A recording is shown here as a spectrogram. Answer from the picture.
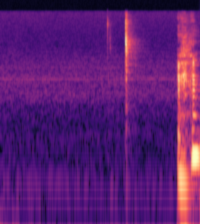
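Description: Near silence of room tone, broken by one short sharp click a little over a second in, then a person laughing just before the end.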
